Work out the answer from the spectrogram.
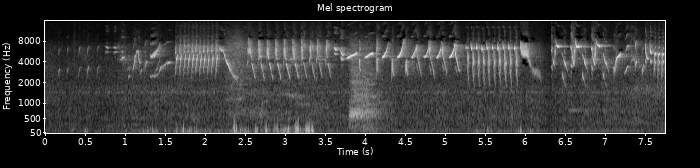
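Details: Goldfinch of the parva form, wild-caught sound from Bouthelja, El Tarf, Algeria, pouring out a long stream of tinkling twitters, descending slurs and dense buzzy trills.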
